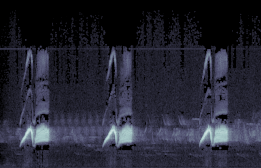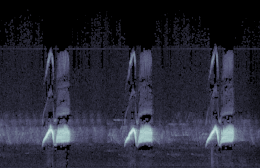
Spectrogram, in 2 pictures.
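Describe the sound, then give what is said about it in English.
An Eastern Phoebe sings six sharp, high two-part phrases at fairly even intervals of about two seconds. Each phrase is a quick rising chip followed by a buzzier burst, with silence between them. “Our next species is Eastern Phoebe. Listen to him abruptly sounding out his name.”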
